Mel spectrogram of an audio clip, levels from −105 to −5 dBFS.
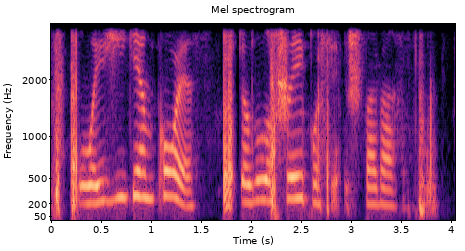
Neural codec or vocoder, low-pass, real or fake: codec, 16 kHz, 2 kbps, FunCodec, trained on Chinese and English, 25 frames a second; 3.6 kHz; fake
